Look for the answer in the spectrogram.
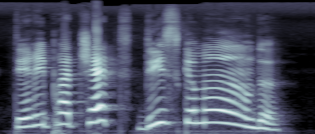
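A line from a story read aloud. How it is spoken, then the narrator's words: Yelled to a crowd. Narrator (French): hurla à l'intention de la foule invisible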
